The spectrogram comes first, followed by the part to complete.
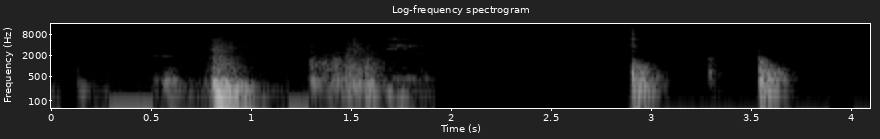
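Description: A low thump about a second in, then three short knocks or clicks near the end, heard through a video call's gated audio.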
